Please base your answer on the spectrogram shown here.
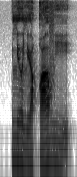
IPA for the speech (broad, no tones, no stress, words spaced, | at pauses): lʲʊlʲə˞ qʷʌ βi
